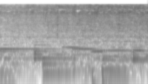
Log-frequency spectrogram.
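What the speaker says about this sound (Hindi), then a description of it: "ये भी अभी एक बड़ा टमाटर इसको भी दो मिनट के लिए अच्छे से भून देंगे" Tomato and coriander leaves roasting in a hot pan give a steady, close sizzle with a low rhythmic hum underneath, continuous for the whole stretch with no talking.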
